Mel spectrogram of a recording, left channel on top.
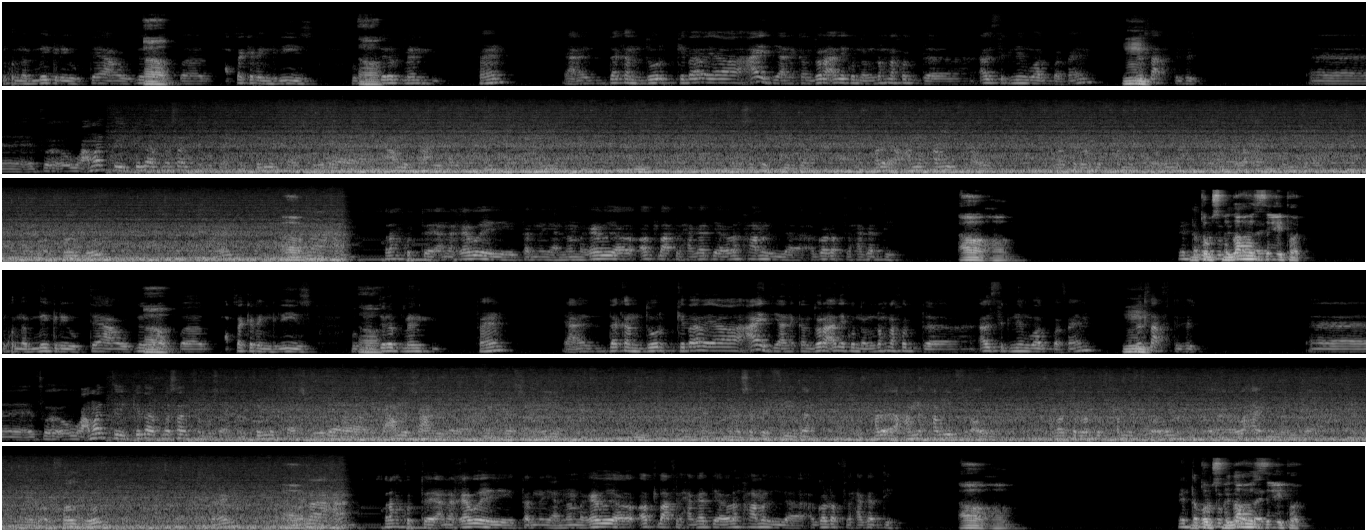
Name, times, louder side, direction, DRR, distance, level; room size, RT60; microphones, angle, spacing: voice 1, 0.0-2.1 2.3-3.1 3.5-4.4 4.7-5.1 5.6-11.0 11.3-11.9 13.1-19.7 20.4-21.9 22.3-23.7 24.1-27.0 27.4-28.4 29.3-29.7 30.1-30.8 31.1-36.2 39.0-39.9, right 4 dB, 45° right, 0.6 m, -34 dB
Stream, 14.7-30.7, left 1 dB, 10° right, 0.8 m, -31 dB
sound 1, 30.3-31.8, left 1 dB, 85° right, 1.4 m, -50 dB
voice 2, 36.8-37.5 39.2-40.2, left 3 dB, 20° left, 0.4 m, -26 dB
4.7 x 3.1 x 3.5 m
head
